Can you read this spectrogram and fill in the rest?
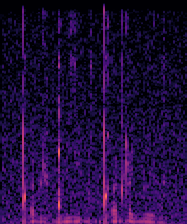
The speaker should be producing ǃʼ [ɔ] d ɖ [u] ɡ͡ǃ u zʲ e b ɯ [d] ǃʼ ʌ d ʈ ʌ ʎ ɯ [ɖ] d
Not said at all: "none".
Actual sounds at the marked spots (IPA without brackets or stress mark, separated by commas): ʌ, ɯ, d, none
